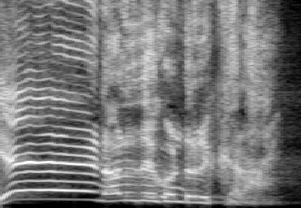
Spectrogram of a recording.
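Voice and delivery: high-pitched preacher's cry; impassioned cry. Acted. Preacher challenging the weeping congregation, crying out.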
